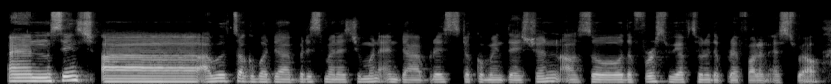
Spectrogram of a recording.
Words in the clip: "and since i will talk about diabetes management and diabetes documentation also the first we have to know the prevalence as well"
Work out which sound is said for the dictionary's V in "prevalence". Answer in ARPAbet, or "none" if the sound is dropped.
F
